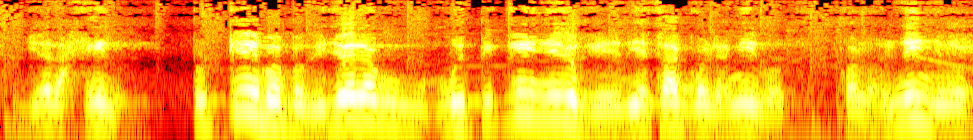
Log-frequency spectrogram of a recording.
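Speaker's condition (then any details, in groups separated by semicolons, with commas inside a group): Down syndrome; genetic disorder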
